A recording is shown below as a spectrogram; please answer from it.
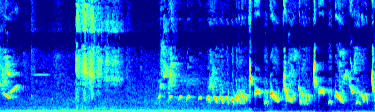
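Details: White-rumped shama song used as a lure to trigger singing: a rapid series of short rising and falling whistled notes, quickening into dense chattering phrases in the second half, after a noisy, hissy opening.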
